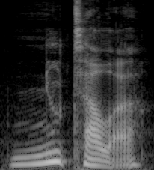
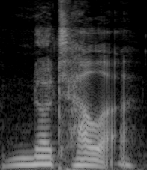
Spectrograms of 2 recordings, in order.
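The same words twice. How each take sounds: First: The word is said the Italian way. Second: The word is said in a non-Italian way. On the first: The speaker calls it right. "that's how Italians in Italy pronounce it" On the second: The speaker calls it wrong. "It is not Nutella"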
